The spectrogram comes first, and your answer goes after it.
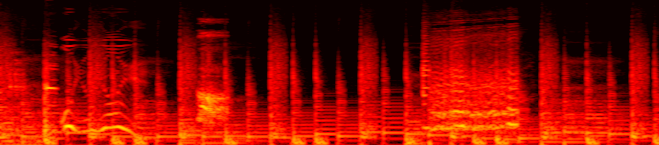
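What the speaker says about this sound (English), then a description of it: "Why does it sound like a swarm of bees?" A swarm of bees buzzes in the Sir Fred video game. The busy insect drone is mixed with tonal game sounds throughout.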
